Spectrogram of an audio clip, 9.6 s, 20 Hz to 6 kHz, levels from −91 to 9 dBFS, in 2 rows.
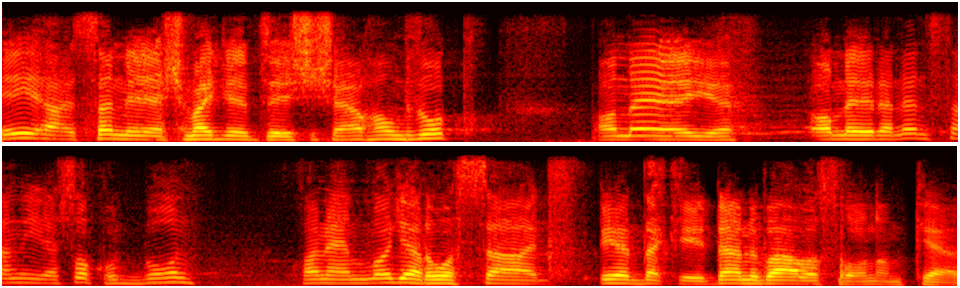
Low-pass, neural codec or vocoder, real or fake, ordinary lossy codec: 5.4 kHz; codec, 16 kHz, 0.5 kbps, X-Codec, HuBERT features, trained on general audio; fake; none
